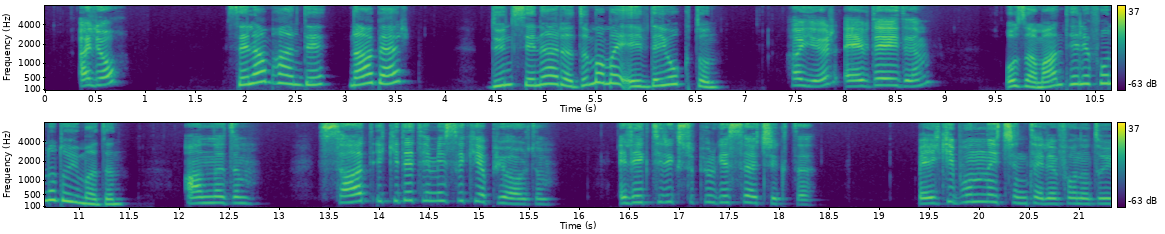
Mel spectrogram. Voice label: dialog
